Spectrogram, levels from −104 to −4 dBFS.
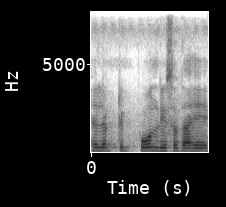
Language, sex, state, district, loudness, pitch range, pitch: Marathi, male, Maharashtra, Aurangabad, -27 LUFS, 165-185 Hz, 175 Hz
